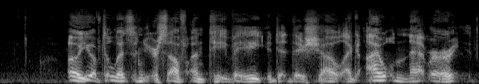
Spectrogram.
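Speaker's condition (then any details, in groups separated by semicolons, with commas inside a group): Spasmodic dysphonia; about 27 years since onset, age 69, injections every 2 months stopped, Japanese surgery worked well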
